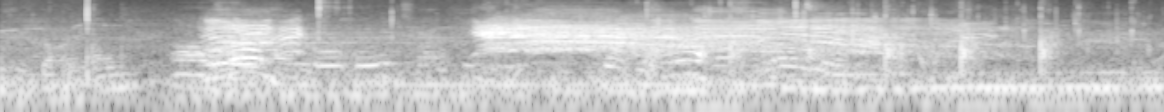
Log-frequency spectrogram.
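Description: Men shout and cheer outdoors at a distance.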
